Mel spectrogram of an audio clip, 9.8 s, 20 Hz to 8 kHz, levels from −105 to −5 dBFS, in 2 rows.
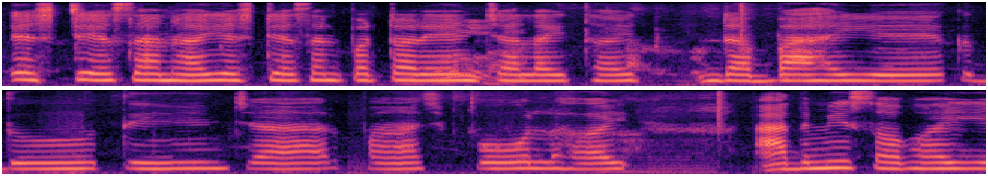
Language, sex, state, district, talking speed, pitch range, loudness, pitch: Bajjika, female, Bihar, Vaishali, 115 wpm, 210-225 Hz, -31 LUFS, 215 Hz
